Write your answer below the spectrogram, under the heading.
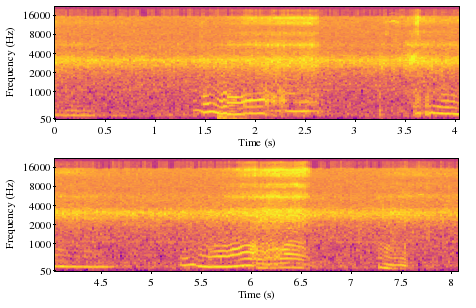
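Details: Rescued ginger tabby cat asleep and snoring: soft, wavering tonal snores that dip and level off, repeating every couple of seconds in a quiet room with faint background hiss.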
